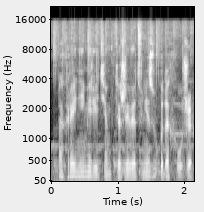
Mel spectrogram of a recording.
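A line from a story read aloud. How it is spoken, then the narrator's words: Female murmur. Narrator (Russian): пробормотала она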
